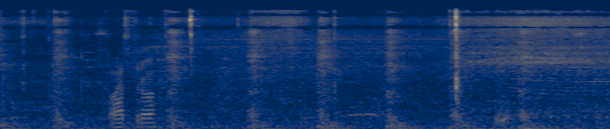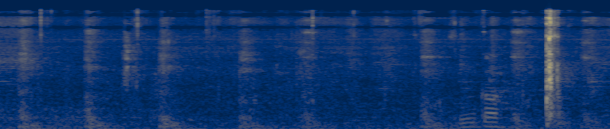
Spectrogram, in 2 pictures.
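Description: A nail squeals as pincers pry it out of wood.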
